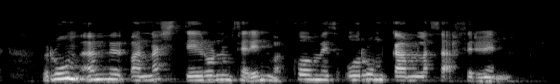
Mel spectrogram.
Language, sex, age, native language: Icelandic, female, 70-79, Icelandic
